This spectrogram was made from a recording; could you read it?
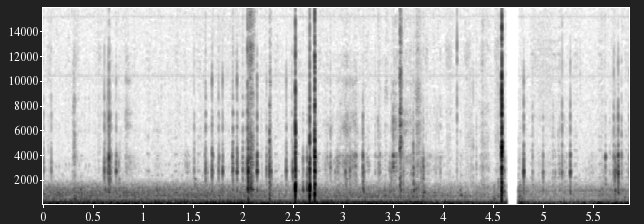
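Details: Car driven after replacing tie rod ends, not yet aligned: steady road rumble with a few light cabin rattles and no knocks or clunks; steering much improved, front end sounds sound.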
